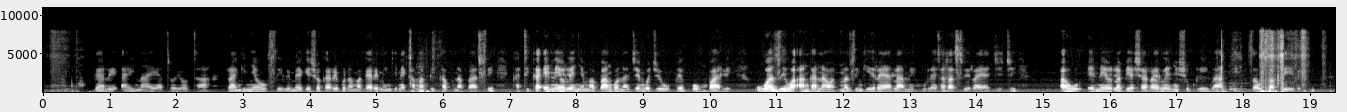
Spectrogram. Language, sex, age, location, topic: Swahili, female, 18-24, Nairobi, finance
